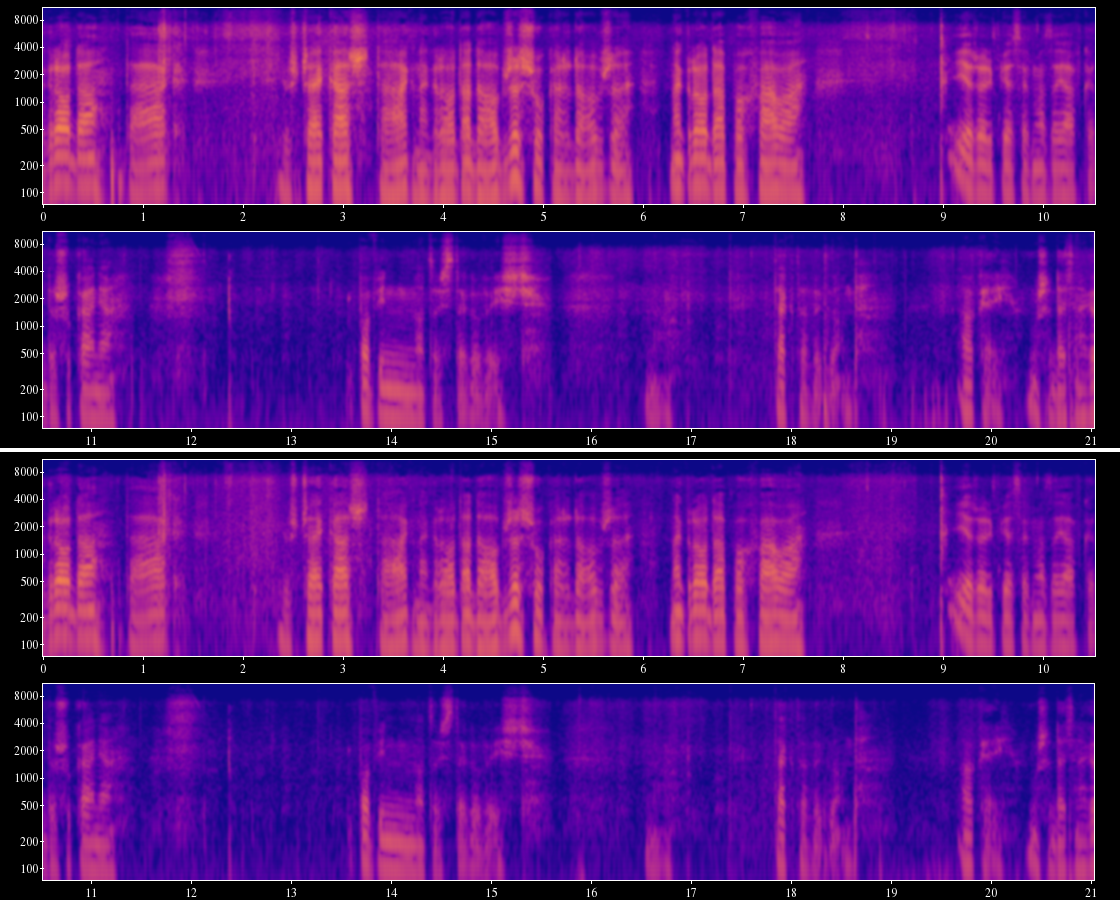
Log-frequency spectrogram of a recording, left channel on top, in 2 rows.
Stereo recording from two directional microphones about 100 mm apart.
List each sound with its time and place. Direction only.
0.0 s speech: 25° right (ahead or behind)
0.9 s speech: 5° right (ahead or behind)
2.4 s speech: 30° right (ahead or behind)
2.8 s speech: centre (ahead or behind); by 7.4 s 20° right (ahead or behind)
7.4 s a sound: 35° right (ahead or behind)
9.1 s speech: 5° right (ahead or behind)
13.7 s speech: 5° right (ahead or behind)
17.8 s speech: centre (ahead or behind)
